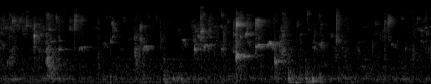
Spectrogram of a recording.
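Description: Indian Runner, Swedish and Cayuga ducklings paddling and splashing in shallow bathtub water, with small scattered splashes and drips and a few short rising peeps.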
